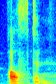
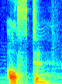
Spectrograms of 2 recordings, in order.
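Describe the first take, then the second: First: The T in the middle is pronounced. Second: The same.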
